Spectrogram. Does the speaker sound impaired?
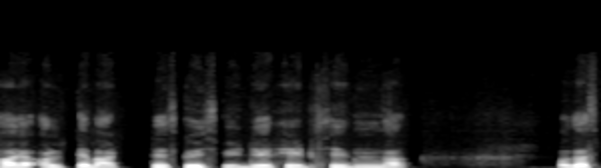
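Yes: Down syndrome; present since birth; age 43.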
